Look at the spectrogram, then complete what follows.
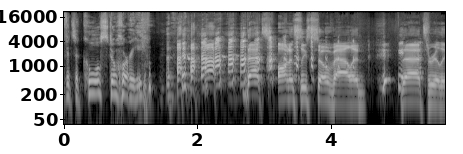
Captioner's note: laughs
